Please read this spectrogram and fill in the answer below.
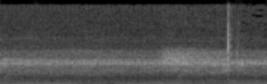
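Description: Steady low electrical or mechanical hum with a steady hiss over it: room background, with one faint click near the end.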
